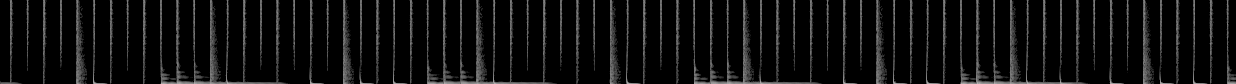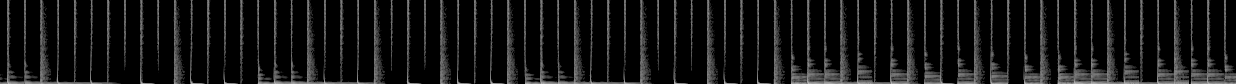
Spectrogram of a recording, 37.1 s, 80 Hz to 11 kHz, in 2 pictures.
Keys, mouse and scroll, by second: 0.2 scroll down 4, 0.8 scroll up 1, 3.0 middle click, 4.1 3, 4.1 scroll, 7.0 click, 9.1 click, 10.8 click, 12.5 middle click, 13.2 h, 14.6 middle click, 15.2 click, 16.6 click, 17.7 click, 19.2 middle click, 20.7 g, 21.6 z, 23.4 click, 25.2 alt+h, 27.7 middle click, 29.8 c, 30.4 right click, 30.8 click, 31.1 c, 34.2 click, 34.9 3, 36.0 right click, 36.9 3.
